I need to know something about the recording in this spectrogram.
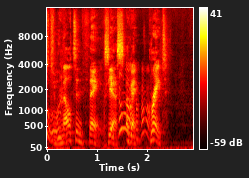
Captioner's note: Safiya makes excited noises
